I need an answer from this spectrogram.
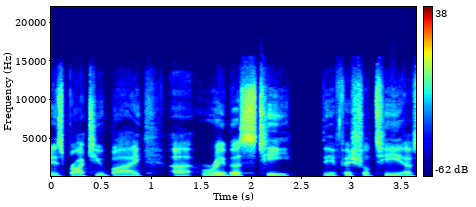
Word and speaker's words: Rooibos: And this point is brought to you by Rooibos tea, the official tea of South Africa.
